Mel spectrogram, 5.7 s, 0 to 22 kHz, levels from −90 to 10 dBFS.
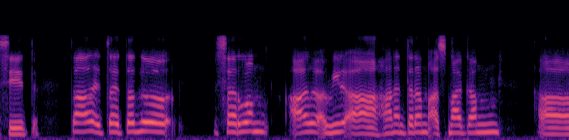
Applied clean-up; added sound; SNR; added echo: neural diffusion model UNIVERSE++.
